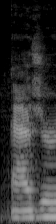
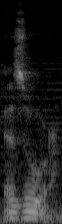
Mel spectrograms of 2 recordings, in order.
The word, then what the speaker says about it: Azure: It was a fragrance we're discussing tonight, and that fragrance just happens to be Bentley for Men Azure, or Azure as some people say, but it's Azure.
